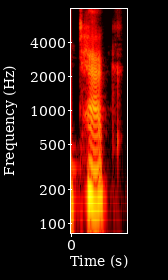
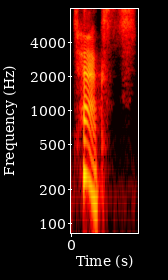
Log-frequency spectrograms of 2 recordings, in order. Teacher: you tend to drop consonants and you may say tech instead of texts, that will affect your clarity 100%.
